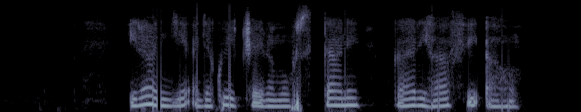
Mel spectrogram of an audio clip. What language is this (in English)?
Kinyarwanda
